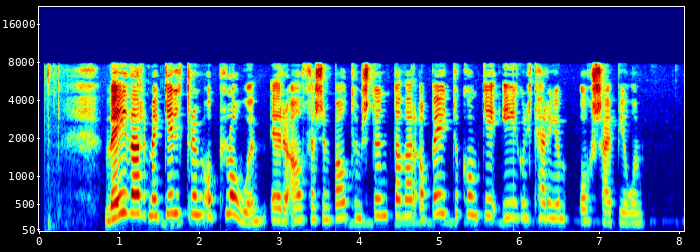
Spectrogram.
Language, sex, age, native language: Icelandic, female, 30-39, Icelandic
